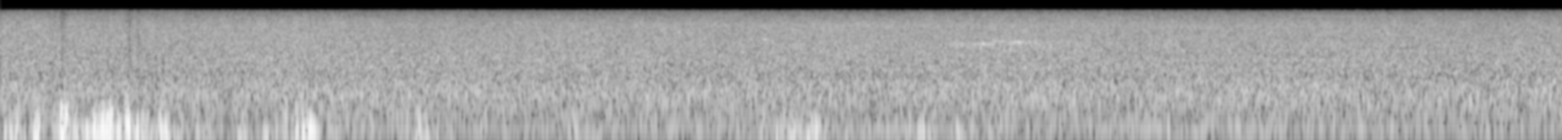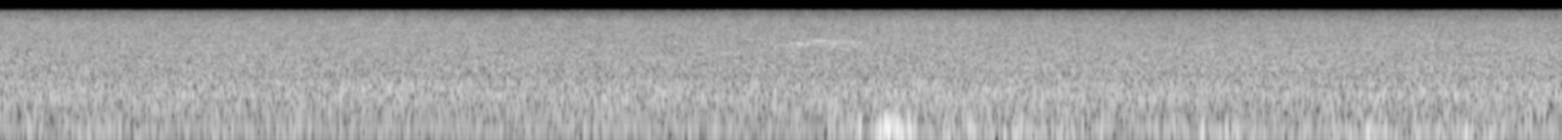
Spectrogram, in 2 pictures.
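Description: Steady outdoor hiss, with a few brief low rumbles of wind or handling on the microphone: strongest in the first few seconds, again at about a quarter of the way in, and near the end.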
